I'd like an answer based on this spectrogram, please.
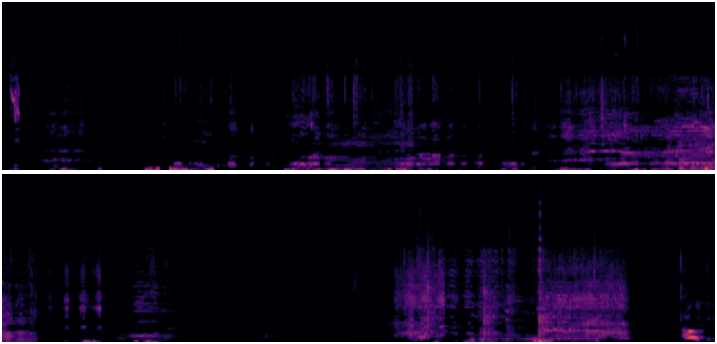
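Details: Sojat breed bucks kept on a goat farm in Dhule district, Maharashtra, being readied for Eid; wavering, harmonic bleats in three bursts, separated by gaps and handling noise, with people talking nearby.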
